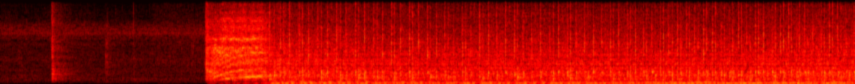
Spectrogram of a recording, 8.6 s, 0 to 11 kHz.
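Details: Predator 670 V-twin on a John Deere 214 mud mower, whose muffler had been catching fire. Cold start with only packing in the muffler, no baffle. It catches immediately, then idles harsh, loud and crackling. Loud exhaust with the baffle removed.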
